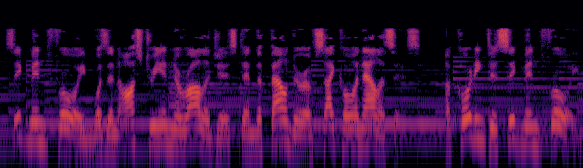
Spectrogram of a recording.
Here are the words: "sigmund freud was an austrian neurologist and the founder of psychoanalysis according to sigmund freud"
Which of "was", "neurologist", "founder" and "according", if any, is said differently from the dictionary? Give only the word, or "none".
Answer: none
